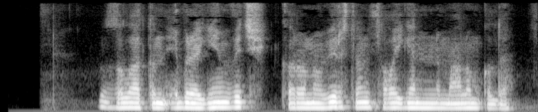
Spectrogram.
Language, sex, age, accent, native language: Uzbek, male, 18-24, Surxondaryo, Uzbek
